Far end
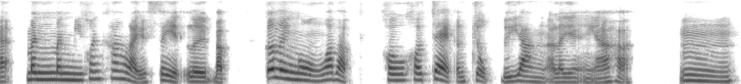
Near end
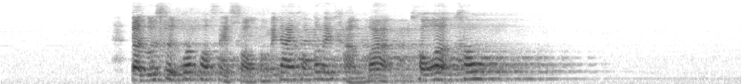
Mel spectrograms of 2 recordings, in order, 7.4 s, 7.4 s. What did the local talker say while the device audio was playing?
แต่รู้สึกว่าพอเฟสสองเขาไม่ได้เขาก็เลยถามว่าเขาอะเข้า

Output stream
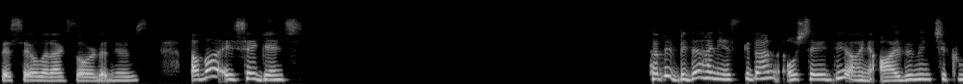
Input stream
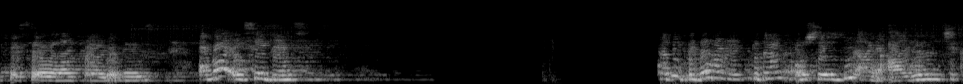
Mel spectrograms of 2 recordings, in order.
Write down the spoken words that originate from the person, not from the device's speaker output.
none

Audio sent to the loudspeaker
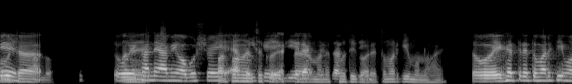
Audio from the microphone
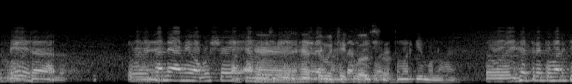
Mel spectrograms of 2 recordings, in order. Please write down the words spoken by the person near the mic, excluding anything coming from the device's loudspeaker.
হ্যাঁ হ্যাঁ তুমি ঠিক বলছো

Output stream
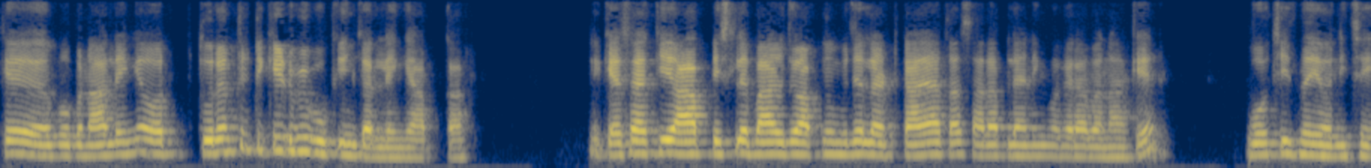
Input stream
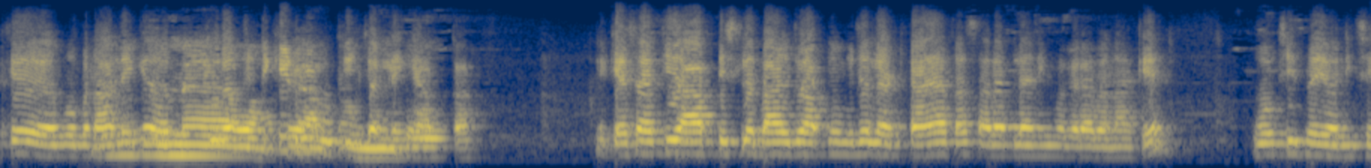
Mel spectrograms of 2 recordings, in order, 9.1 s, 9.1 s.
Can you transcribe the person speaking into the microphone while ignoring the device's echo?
अगर मतलब मैं वहां पे आता हूँ तो

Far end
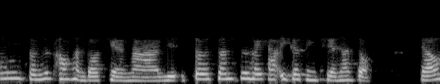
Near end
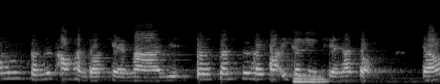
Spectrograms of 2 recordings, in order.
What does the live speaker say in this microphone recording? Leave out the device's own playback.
嗯

